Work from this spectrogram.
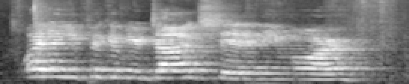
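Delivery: ordinary delivery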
